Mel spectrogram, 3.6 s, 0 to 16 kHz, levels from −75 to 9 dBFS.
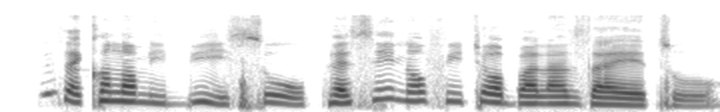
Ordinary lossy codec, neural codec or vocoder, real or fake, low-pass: none; vocoder, 22.05 kHz, 80 mel bands, Vocos; fake; 9.9 kHz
